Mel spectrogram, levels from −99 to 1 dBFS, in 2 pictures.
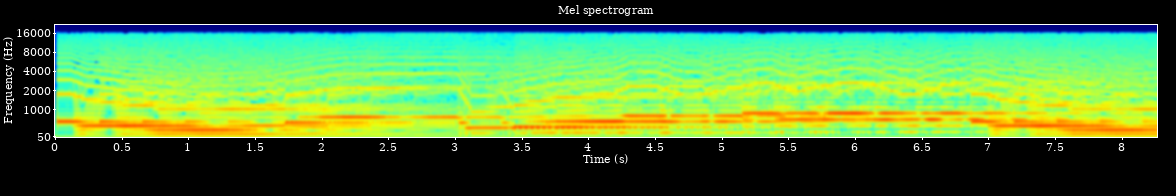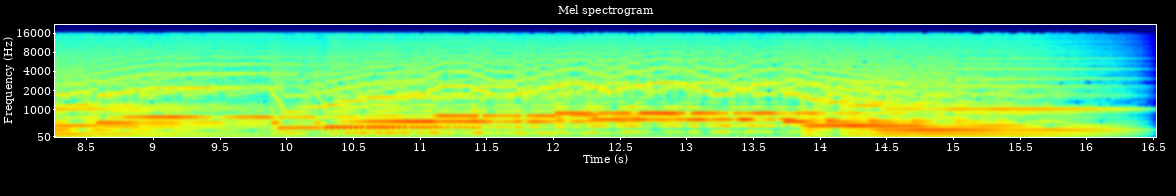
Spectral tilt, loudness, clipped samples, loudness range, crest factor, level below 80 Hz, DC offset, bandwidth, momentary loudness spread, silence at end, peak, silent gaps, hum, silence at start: -4 dB/octave; -19 LUFS; under 0.1%; 2 LU; 10 dB; -56 dBFS; 1%; 16 kHz; 6 LU; 0 s; -10 dBFS; none; none; 0 s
